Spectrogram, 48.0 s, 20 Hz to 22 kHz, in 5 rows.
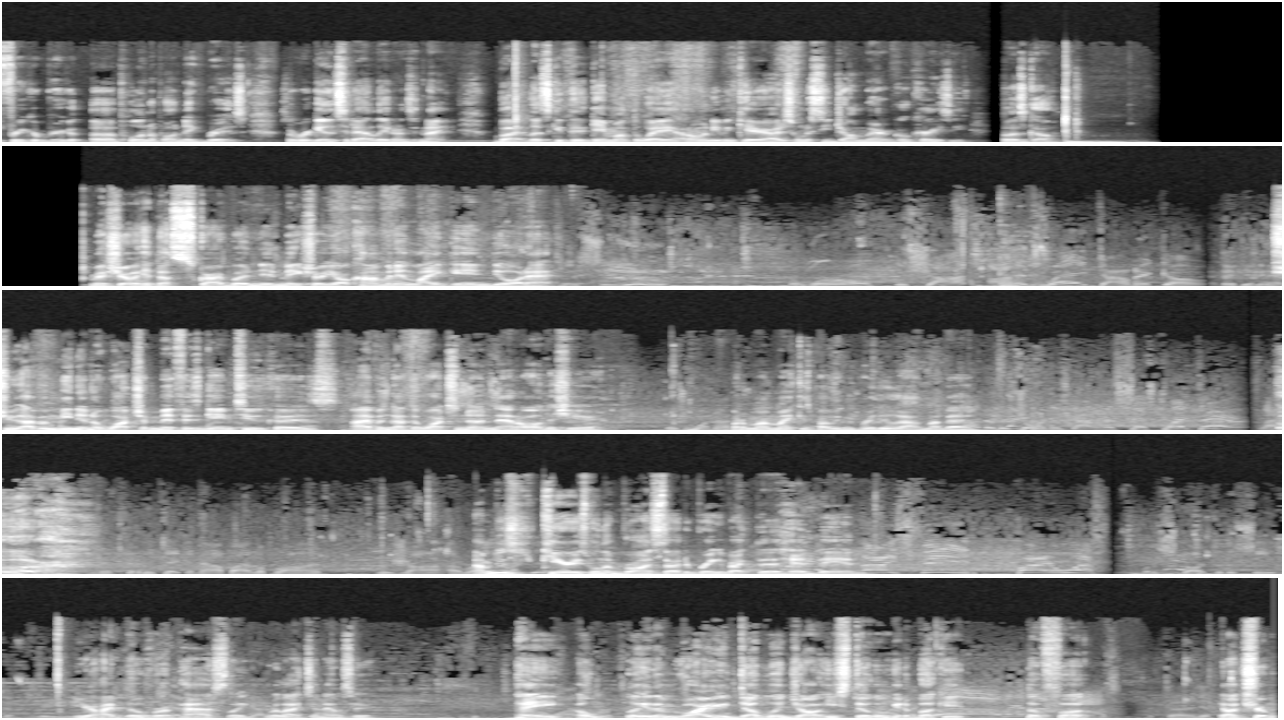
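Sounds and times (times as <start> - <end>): arena crowd noise: 10.3 - 47.9
announcer commentary: 15.8 - 30.6, 31.9 - 41.3, 42.3 - 46.8
announcer talking: 42.3 - 46.7.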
